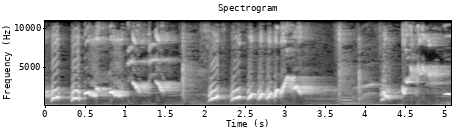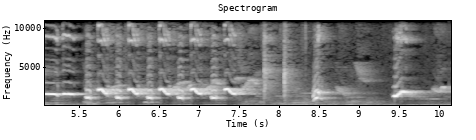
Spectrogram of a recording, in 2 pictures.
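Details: White-rumped shama belting out a dense, loud song used to bait other shamas into singing: fast chattering bursts, harsh notes and a run of repeated downslurred whistles, nearly continuous throughout.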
